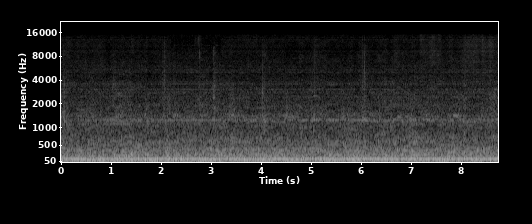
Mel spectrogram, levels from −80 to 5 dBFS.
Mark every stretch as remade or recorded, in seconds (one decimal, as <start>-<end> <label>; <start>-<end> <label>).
0.0-2.2 remade; 2.2-3.2 recorded; 3.2-8.7 remade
